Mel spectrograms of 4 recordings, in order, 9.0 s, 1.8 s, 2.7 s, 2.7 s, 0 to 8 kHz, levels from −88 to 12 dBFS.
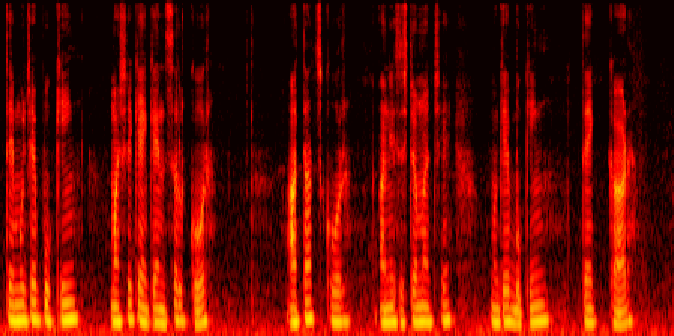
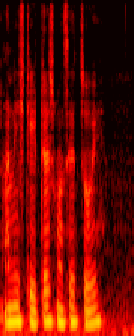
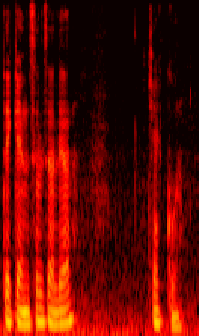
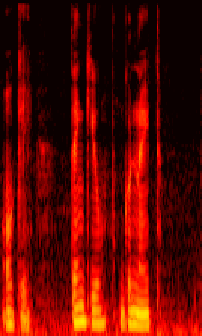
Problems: none marked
